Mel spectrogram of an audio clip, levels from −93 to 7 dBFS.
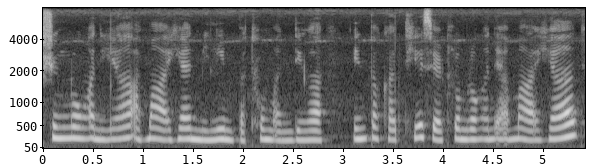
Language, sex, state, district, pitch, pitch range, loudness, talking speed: Mizo, female, Mizoram, Aizawl, 215 Hz, 205-235 Hz, -18 LUFS, 265 wpm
